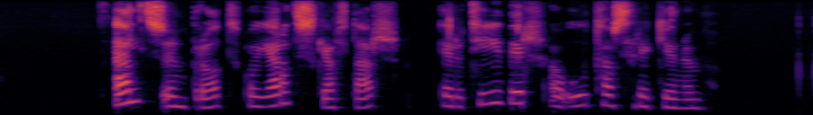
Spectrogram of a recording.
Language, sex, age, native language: Icelandic, female, 40-49, Icelandic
